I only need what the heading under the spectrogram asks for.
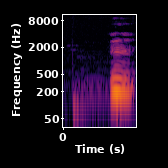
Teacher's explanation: this is because it isn't quite like the N in English hmm cuts off sound in the back of the throat not the front making a slight nasal hum that can be near the M sound it's a lot like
